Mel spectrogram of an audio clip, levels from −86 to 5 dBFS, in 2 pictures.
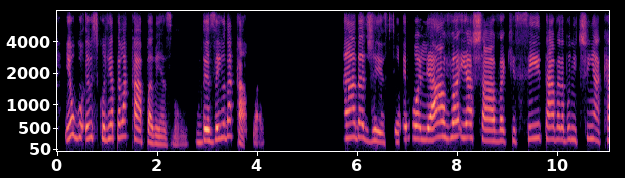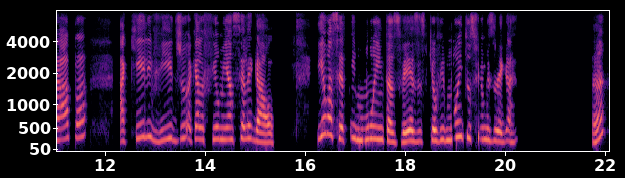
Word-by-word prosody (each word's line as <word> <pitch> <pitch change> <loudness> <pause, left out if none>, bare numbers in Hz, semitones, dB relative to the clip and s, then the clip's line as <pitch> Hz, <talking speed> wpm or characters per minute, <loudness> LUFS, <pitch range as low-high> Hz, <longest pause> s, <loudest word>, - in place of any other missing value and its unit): eu 315 +8 +2
go 295 -1 -3
eu 270 +2 +3
escolhia 280 -1 -1
pela 305 +3 -2
capa 235 - +1
mesmo, 135 - -9 0.2
o 195 - -9
desenho 245 +6 +7
da 330 0 -1
capa. 330 - -5 1.6
Nada 300 +1 +2
disso, 210 -3 -3
eu 265 +1 0
olhava 280 +4 +4
e 295 - -2
achava 230 -6 +1
que 225 +2 -12
se 270 +6 -3
estava 265 -2 -1
era 255 0 -2
bonitinha 255 +2 -6
a 230 - -6
capa, 290 - -4 0.7
aquele 280 +8 -2
vídeo, 250 +3 -6
aquele 260 0 -1
filme 255 +1 -5
ia 255 0 +1
ser 270 +1 -2
legal. 205 -9 +1 0.8
E 280 - -2
eu 370 +2 0
acertei 285 -5 0
muitas 245 -5 +1
vezes 210 +1 +4
porque 240 - -2
eu 230 - +7
vi 245 +3 -3
muitos 290 +3 -1
filmes 250 -3 -4
lega 215 -2 0 1.6
Hã? 230 - +1
255 Hz, 115 wpm, -22 LUFS, 225-285 Hz, 1.6 s, desenho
